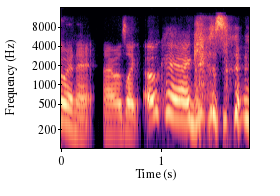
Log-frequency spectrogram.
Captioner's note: laughing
